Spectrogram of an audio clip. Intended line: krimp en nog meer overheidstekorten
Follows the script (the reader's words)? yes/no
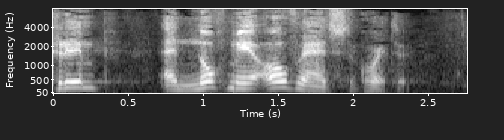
yes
